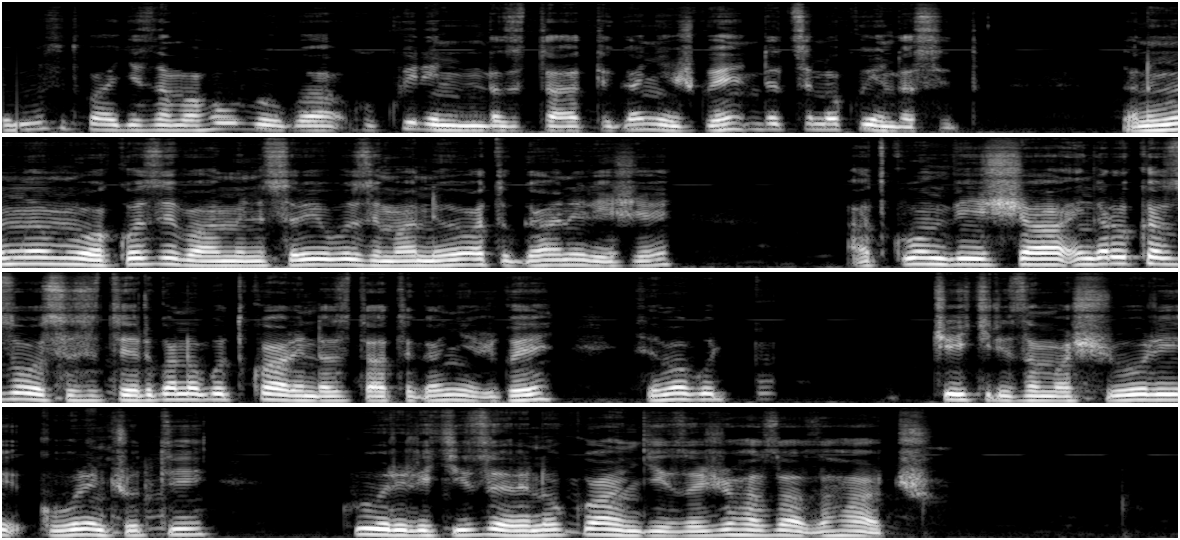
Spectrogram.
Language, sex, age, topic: Kinyarwanda, male, 18-24, education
